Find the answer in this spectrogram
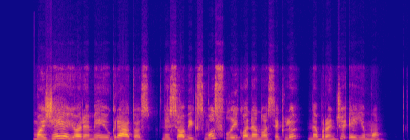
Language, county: Lithuanian, Kaunas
